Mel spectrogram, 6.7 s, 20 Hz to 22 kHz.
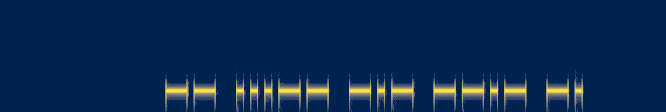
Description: Morse code, heard as a keyed tone, about 17 wpm, 700 Hz. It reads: M3KQN
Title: DXCC-100 Call Signs - 5 Characters - Repeated 3x - 17wpm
